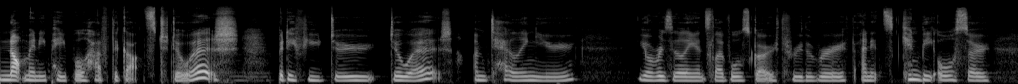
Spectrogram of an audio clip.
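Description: A woman's normal speaking voice, medium in pitch with fairly even intonation, in a very clean, dry, close recording with no echo and a silent background. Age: 20s. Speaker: musician. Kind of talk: casual chat.

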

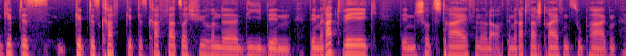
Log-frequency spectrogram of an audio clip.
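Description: In a dry, close sound with no echo and a very clean recording with a silent background, a man speaks at a fairly slow pace with medium pitch and fairly even intonation. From Sauerland, western Germany. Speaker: bicycle police officer. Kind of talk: interview. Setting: on-site recording at police station. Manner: halting, frequent word repetitions.

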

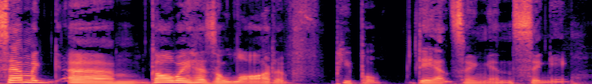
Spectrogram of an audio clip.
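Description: A normal speaking voice with lively intonation moves along at a moderate pace. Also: woman. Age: 60s. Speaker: guest discussing places she has lived. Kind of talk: casual chat.

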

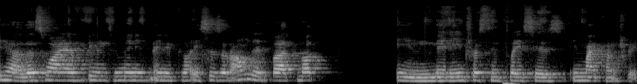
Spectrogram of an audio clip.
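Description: A woman with a Russian accent speaks in monotone, flat intonation, with audible room echo. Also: medium pitch for a woman, moderate pace. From Russia, Moscow. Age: 30s. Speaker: wedding photographer. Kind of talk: interview.

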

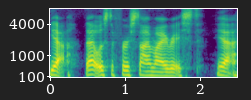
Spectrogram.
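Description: A woman in a Dutch accent at a fairly slow pace, on a very clean recording with a silent background. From Netherlands. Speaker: professional mountain bike racer. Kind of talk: interview.

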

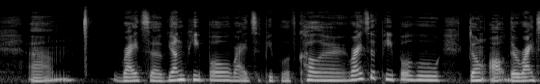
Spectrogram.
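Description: A fairly low, somewhat breathy woman's voice with an American accent and ordinary pitch variation, on a very clean recording with a silent background. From Milwaukee, Wisconsin. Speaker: youth advocate and math teacher. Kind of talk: interview conversation.

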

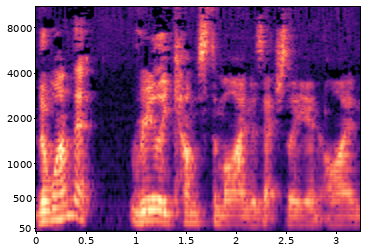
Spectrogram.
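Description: A man with a New Zealand accent speaks at a medium pitch and moderate pace in a bright, sharp tone. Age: 40s. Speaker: professional triathlete and coach. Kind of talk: casual interview.

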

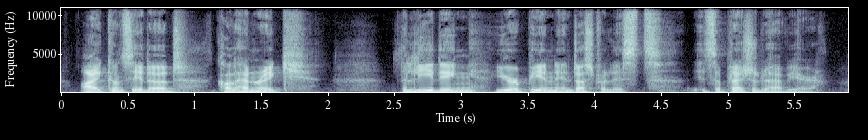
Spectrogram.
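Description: A man with a plain, everyday voice speaks at a fairly quick pace and a fairly low pitch, with ordinary pitch variation and big swings in loudness. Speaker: podcast host, investment fund executive. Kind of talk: interview.

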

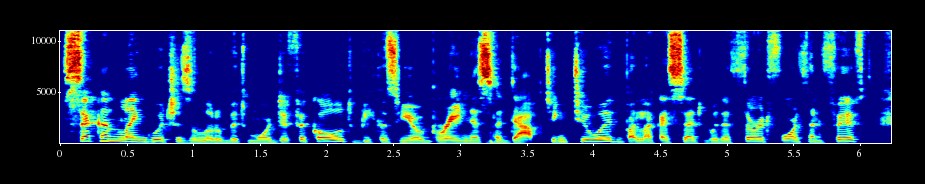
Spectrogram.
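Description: Speaking with a Polish accent, a woman talks at a fairly quick pace and fairly low pitch, with ordinary pitch variation. The sound is dry and close with no echo, in a very clean recording with a silent background. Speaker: university language professor. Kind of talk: interview.

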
